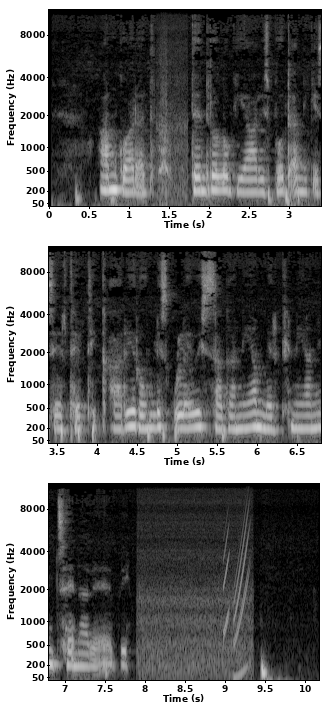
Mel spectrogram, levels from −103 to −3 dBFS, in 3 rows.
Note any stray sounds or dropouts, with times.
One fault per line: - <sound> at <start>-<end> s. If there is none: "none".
- bark at 1.4-1.7 s
- chirp at 9.0-9.3 s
